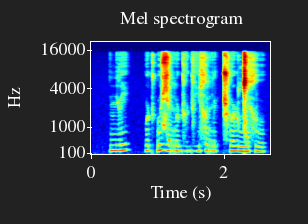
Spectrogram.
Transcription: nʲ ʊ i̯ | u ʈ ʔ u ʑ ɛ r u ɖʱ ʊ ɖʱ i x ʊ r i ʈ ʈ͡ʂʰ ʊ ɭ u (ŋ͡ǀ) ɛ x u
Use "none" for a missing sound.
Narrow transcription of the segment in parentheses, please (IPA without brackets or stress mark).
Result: ŋ͡ǀ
